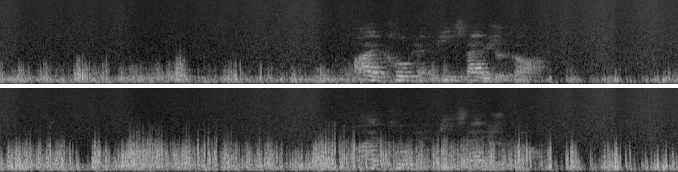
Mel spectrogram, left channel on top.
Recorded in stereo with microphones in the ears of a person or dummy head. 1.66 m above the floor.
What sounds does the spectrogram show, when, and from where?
3.4 s a man speaking: 30° left (ahead or behind), 8.5 m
